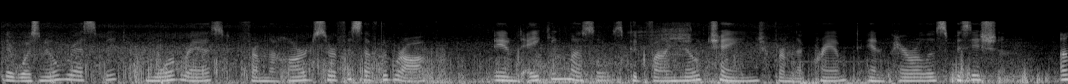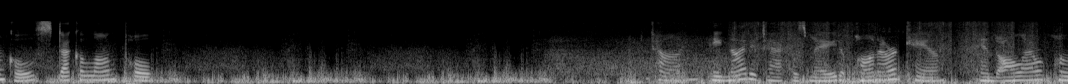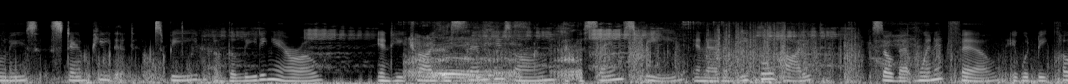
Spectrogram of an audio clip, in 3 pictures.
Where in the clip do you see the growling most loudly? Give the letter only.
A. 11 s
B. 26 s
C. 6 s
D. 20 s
B.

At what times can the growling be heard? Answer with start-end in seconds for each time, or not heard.
4.5-7.0, 18.7-19.8, 25.4-27.2.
